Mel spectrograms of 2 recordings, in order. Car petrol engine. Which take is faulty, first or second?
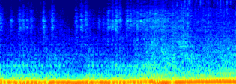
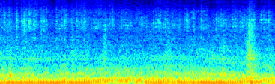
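first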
